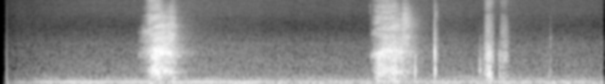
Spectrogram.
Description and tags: Ataque cocodrilo
animal, Ataque, cocodrilo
